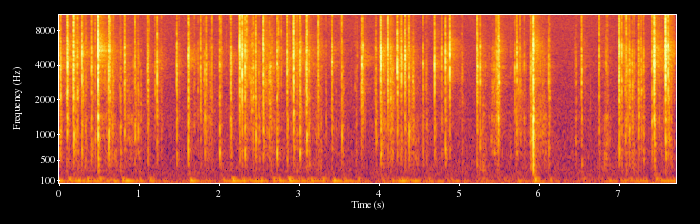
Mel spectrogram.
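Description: A full-size black plastic computer keyboard resting on a white fur rug is typed on rapidly with the fingertips and painted nails of both hands. A fast, continuous stream of short, bright, clicky keystrokes fades almost instantly, with a few louder accented taps. A faint low hum runs steadily underneath.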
